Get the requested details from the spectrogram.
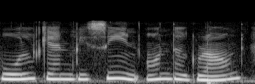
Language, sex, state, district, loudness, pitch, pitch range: English, female, Assam, Kamrup Metropolitan, -12 LUFS, 240 Hz, 225-250 Hz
